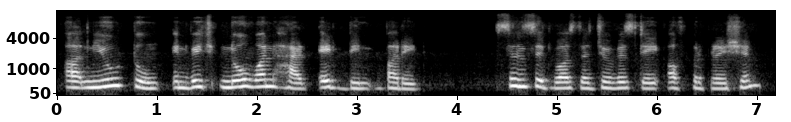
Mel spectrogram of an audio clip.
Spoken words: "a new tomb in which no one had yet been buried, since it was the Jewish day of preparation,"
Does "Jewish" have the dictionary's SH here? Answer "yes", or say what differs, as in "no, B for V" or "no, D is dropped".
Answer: no, S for SH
